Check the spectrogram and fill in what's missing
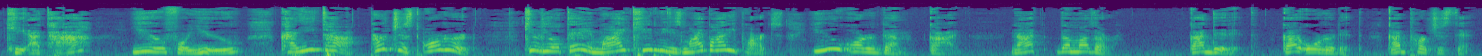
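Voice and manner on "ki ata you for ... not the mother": lifted, higher voice speaking the verse to God; lifted prayer voice, speaking straight to God. Shown as a demonstration. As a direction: pray the words up to God. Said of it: "So you can say this to God now".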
